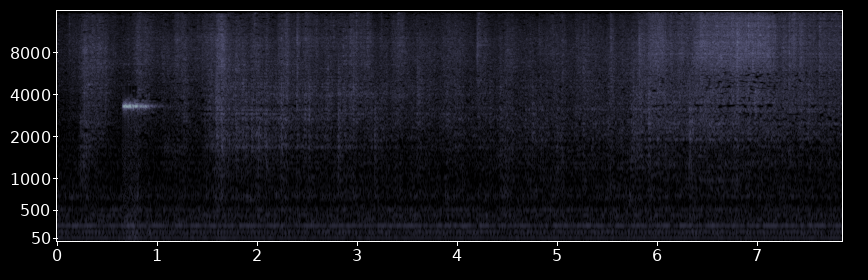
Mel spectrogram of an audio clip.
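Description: Egg and rice frying in a wok: faint sizzling while a utensil stirs and scrapes the pan. A short, sharp high squeak about a second in, and the sizzle swells a little near the end.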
